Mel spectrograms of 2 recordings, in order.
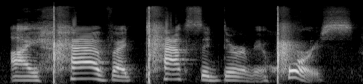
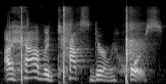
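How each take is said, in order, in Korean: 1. 느리고 일정한 박수 속도로 말합니다. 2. 조금 더 빠른 박수 속도로 말합니다. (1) "빨간 부분에서 박수 치면서 들어가 볼게요" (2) "이렇게 빨라지는 거예요"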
